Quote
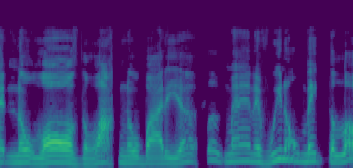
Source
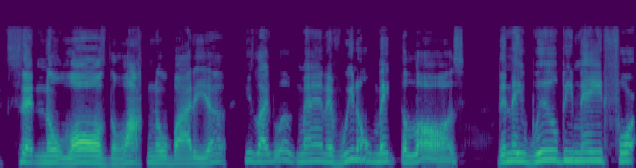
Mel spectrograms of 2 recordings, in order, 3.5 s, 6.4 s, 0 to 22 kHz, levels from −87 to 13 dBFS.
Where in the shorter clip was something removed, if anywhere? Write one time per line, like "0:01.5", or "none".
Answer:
0:02.1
